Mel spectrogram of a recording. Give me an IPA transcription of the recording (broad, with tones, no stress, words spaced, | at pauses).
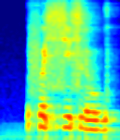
fɯ˦sʲ zʲe˦sʲlu˨ɡ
